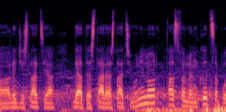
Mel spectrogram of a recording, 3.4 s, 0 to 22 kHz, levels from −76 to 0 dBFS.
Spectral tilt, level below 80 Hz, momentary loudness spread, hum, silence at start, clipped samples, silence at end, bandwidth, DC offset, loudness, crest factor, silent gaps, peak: -5.5 dB/octave; -26 dBFS; 4 LU; none; 0 s; under 0.1%; 0 s; 16.5 kHz; under 0.1%; -18 LUFS; 16 dB; none; -2 dBFS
